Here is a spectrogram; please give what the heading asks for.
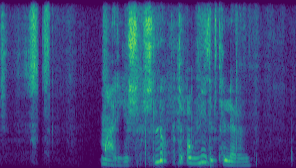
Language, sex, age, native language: Icelandic, female, 12, Icelandic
